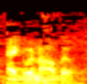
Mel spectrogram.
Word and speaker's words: Aguinaldo: Aguinaldo.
